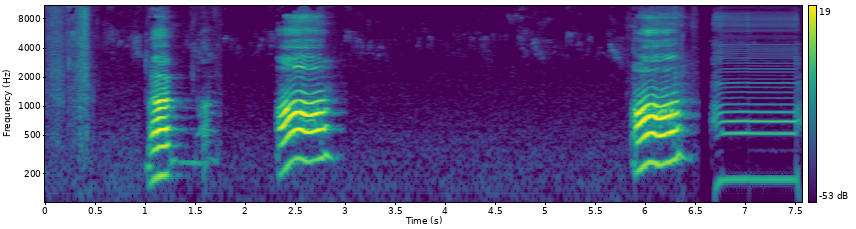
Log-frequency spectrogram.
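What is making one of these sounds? A man exclaims loudly and with animation, close to a microphone.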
